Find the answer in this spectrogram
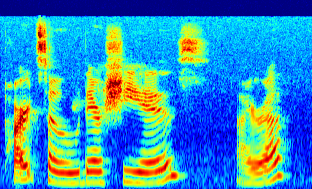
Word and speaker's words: Aira: so there she is IRA and then is how you pronounce her name I checked Lego actually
